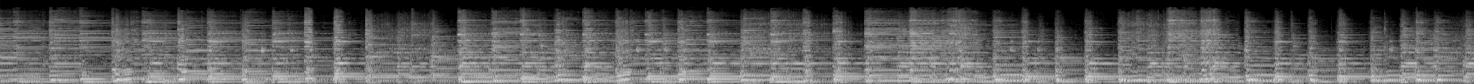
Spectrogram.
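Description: Instrumental introduction of a sertanejo caipira cateretê recording: viola caipira and guitar strumming and picking a quick, even rhythm.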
